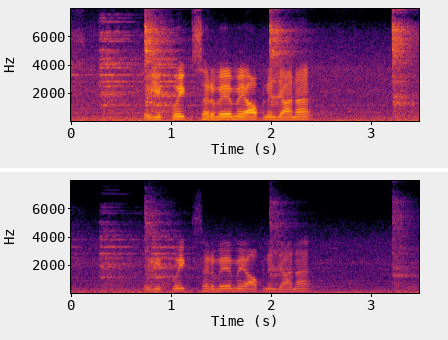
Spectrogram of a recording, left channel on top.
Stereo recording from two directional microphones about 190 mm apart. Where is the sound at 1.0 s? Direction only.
65° left (ahead or behind).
